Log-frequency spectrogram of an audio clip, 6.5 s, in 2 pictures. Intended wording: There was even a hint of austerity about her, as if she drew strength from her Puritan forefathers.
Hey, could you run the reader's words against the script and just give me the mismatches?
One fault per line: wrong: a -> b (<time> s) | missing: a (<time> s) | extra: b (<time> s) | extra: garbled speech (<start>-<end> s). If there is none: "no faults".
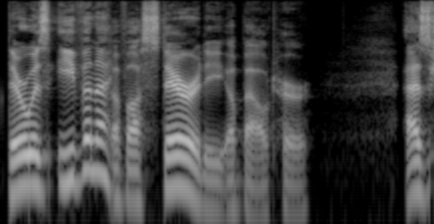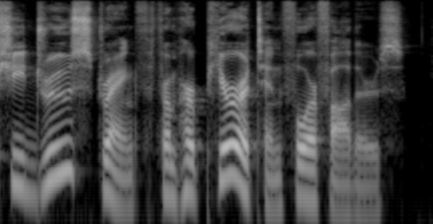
missing: hint (0.8 s)
missing: if (3.2 s)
